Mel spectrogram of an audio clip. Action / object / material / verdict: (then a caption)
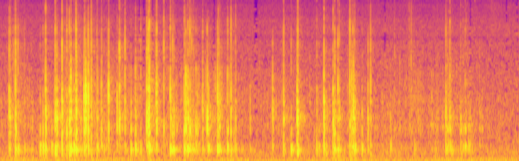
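tap / plastic paddle hairbrush / plastic / none. Fingernails tap and scratch across the plastic bristles of a black plastic paddle hairbrush. The result is a quiet, rapid string of short, dry crackling clicks and scrapes that die away almost instantly, loosely clustered and fading slightly toward the end.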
